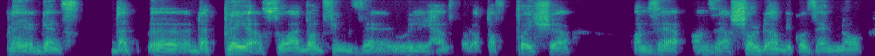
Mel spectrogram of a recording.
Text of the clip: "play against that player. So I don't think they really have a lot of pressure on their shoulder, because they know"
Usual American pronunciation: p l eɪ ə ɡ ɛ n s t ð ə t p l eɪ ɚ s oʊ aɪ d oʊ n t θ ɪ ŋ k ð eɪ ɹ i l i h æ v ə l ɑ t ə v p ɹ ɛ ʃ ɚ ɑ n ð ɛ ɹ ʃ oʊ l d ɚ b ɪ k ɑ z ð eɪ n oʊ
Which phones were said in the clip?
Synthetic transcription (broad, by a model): p l eɪ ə ɡ ɛ n s t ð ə t p l eɪ ɚ s oʊ aɪ d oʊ n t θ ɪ ŋ k ð eɪ ɹ i l i h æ v ə l ɑ t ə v p ɹ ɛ ʃ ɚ ɑ n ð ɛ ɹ ʃ oʊ l d ɚ b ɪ k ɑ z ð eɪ n oʊ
